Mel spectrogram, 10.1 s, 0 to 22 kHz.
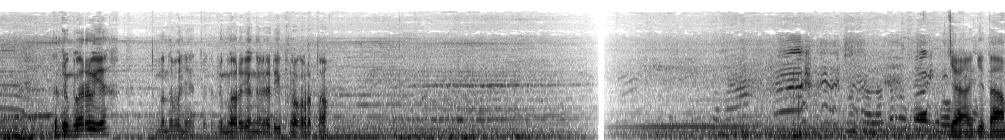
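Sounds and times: people's voices: 0:06.1 - 0:10.0.

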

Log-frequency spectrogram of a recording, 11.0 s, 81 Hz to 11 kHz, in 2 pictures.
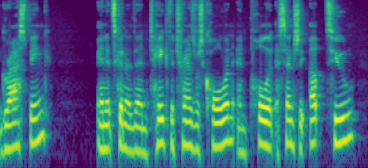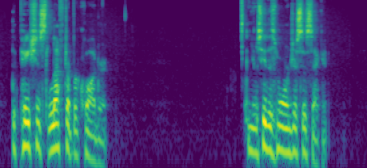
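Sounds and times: narrator speaking: 0:09.2 - 0:10.5.

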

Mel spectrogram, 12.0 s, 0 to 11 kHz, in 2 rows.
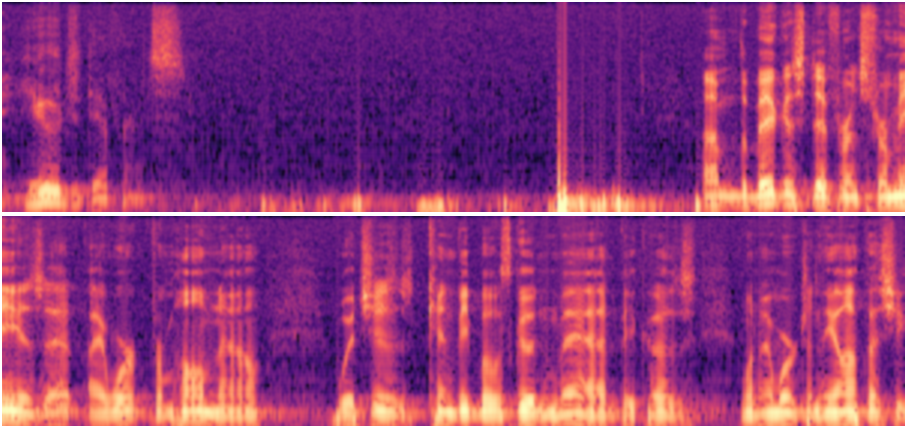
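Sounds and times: microphone handling thumps: 0:01.7 - 0:04.8.

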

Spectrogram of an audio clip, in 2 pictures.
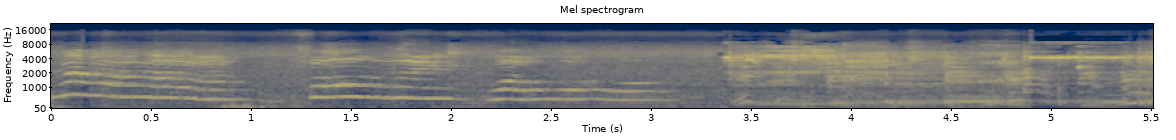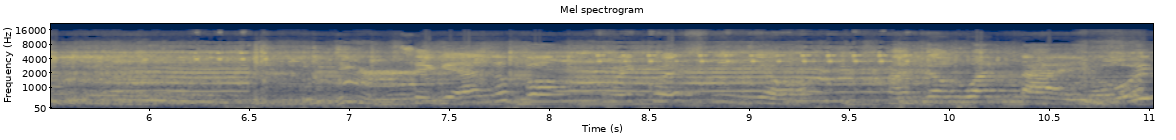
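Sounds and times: woman singing unaccompanied: 0:00.0 - 0:03.2.

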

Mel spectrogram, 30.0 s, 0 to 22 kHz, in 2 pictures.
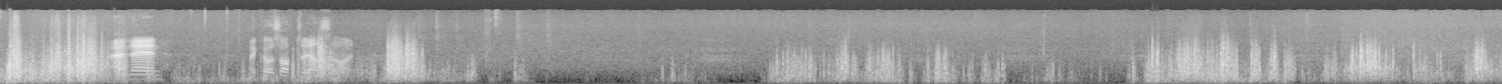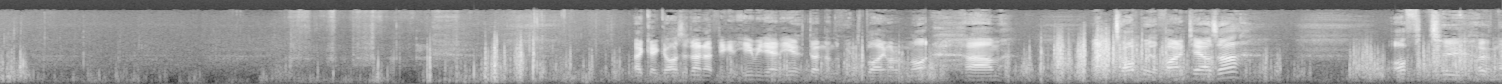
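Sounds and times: wind gusting over microphone: 0:00.0 - 0:05.5, 0:06.4 - 0:30.0.

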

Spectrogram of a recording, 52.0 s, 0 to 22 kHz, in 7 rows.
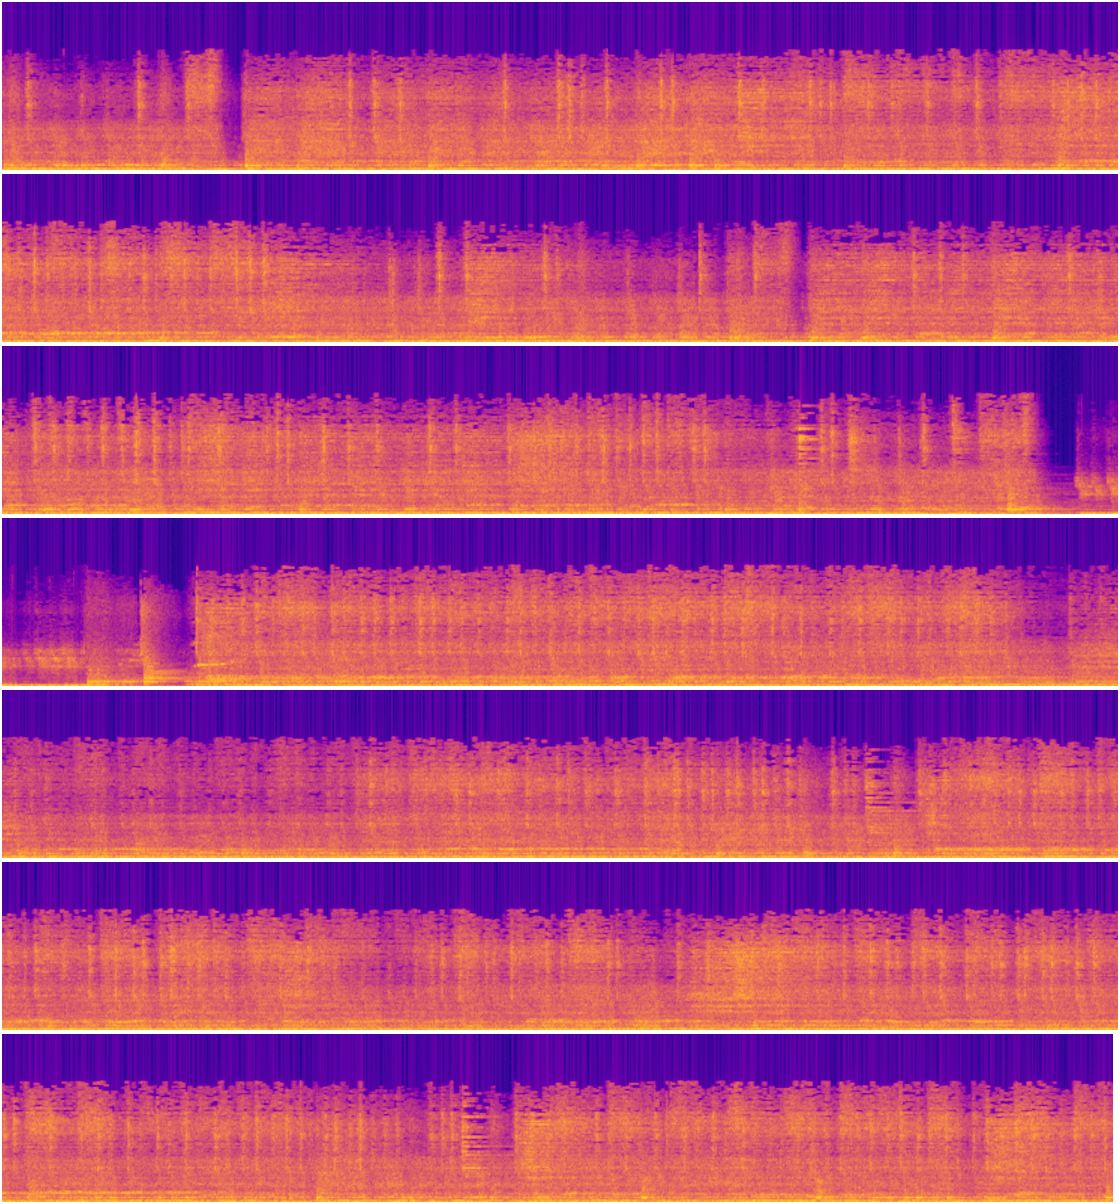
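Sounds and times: death metal band playing live: 0:00.0 - 0:52.0
distorted guitars: 0:00.0 - 0:52.0
drum kit: 0:00.0 - 0:52.0.

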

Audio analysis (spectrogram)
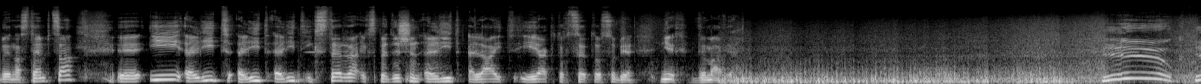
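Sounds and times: fan airflow rushing noise: 0:06.1 - 0:12.0.

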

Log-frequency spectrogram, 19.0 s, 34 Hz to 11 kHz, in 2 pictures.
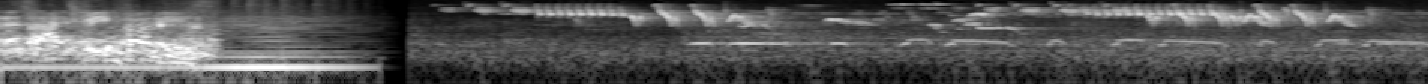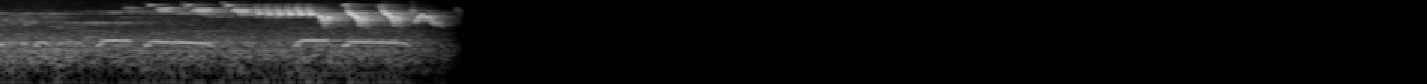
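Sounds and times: music track: 0:00.0 - 0:02.7
high downward-sweeping bird chirps: 0:02.9 - 0:09.3.

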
